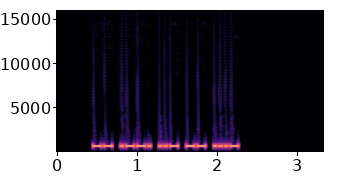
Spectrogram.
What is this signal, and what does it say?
Morse code, heard as a keyed tone, about 36 wpm, 700 Hz. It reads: MPUMV
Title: Code Groups - 5 Letters - 35wpm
